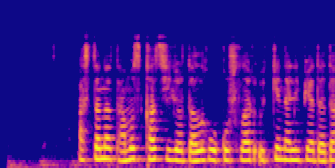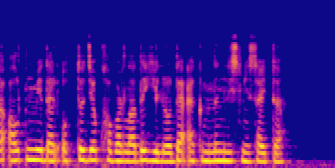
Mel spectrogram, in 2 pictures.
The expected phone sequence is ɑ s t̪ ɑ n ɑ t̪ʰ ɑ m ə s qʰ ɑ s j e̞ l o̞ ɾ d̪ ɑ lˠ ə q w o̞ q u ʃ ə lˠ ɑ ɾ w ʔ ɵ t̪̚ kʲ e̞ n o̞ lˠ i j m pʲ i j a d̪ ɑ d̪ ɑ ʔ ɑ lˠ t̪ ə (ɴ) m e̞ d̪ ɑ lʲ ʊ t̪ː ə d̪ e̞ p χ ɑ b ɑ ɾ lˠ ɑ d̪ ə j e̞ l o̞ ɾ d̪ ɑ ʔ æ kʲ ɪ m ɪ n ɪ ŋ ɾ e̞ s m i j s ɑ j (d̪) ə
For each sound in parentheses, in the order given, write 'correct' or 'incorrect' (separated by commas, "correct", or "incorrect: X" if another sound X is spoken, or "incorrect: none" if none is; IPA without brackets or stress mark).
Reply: incorrect: n, incorrect: t̪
